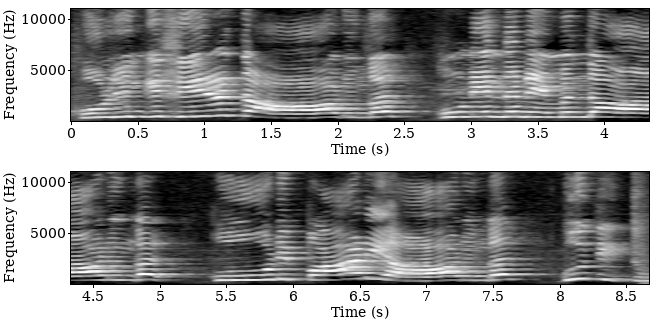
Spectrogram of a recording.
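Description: A young child singing a Tamil nursery rhyme on his own, without accompaniment, in short melodic phrases with brief breaks between them.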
